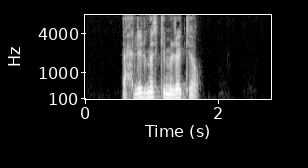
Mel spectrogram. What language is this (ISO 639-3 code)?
kab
